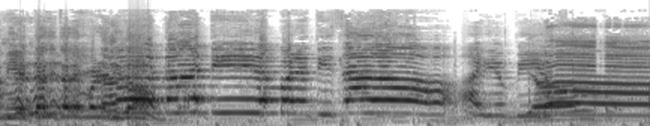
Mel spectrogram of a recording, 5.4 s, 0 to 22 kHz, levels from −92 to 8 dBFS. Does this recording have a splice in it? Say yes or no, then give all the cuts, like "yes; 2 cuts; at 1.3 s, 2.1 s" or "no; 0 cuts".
no; 0 cuts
